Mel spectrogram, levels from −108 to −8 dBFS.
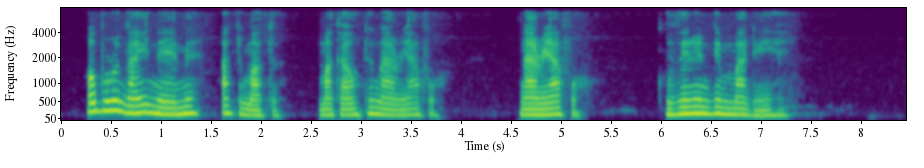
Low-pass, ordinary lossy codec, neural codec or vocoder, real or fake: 7.2 kHz; none; vocoder, 44.1 kHz, 128 mel bands every 256 samples, BigVGAN v2; fake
